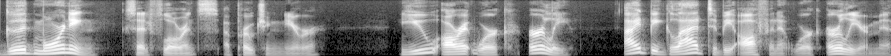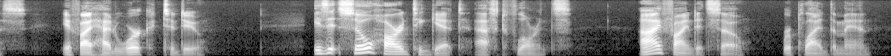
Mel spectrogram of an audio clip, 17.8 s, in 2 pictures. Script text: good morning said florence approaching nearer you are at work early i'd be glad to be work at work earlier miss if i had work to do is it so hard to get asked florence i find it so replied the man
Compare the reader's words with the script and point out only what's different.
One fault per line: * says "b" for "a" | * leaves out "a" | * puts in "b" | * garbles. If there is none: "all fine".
* says "often" for "work"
